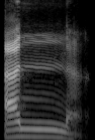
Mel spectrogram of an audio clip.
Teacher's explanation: A harus jelas ya bukan Ha tetapi a ya Anna kemudian nunnya bertasdid maka ya tunaikan tasdidnya Anna ya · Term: Hamzah wasal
